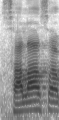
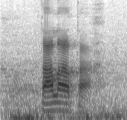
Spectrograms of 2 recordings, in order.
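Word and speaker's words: ثلاثة: সালাসা বলবে না, বলবে তালাতা।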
